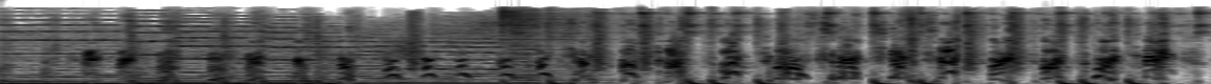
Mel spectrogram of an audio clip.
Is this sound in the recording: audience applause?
no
